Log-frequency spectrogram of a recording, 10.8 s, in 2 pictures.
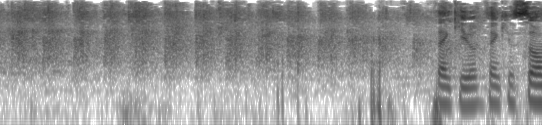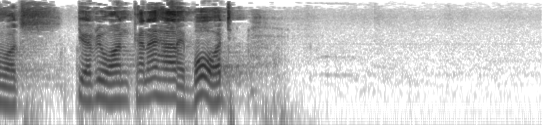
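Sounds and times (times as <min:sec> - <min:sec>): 
audience clapping: 0:00.0 - 0:05.6
speech: 0:04.4 - 0:07.9.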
